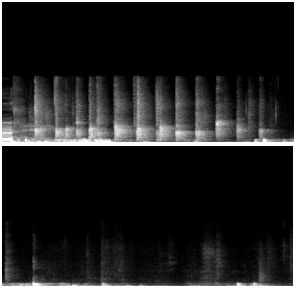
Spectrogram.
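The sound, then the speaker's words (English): A burst of audience applause for a comedian being introduced on stage, dense and loud at first, then thinning into scattered claps over several seconds, with some indistinct voices murmuring underneath. “Clap more for me, motherfuckers.”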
